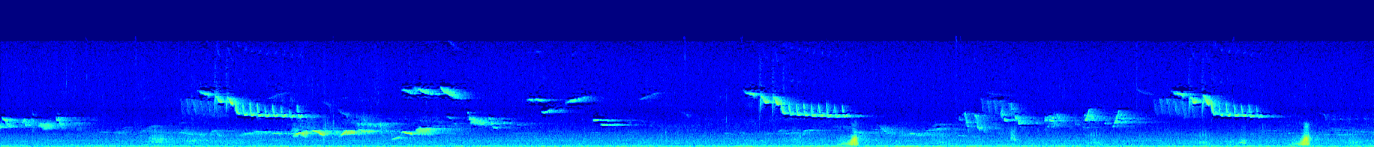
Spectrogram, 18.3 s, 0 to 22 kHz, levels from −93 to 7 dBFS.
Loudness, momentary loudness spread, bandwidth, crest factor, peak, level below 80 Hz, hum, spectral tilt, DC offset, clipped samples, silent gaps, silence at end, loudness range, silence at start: -42 LUFS; 14 LU; 16 kHz; 26 dB; -18 dBFS; -66 dBFS; none; -2.5 dB/octave; under 0.1%; under 0.1%; none; 0 s; 7 LU; 0 s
